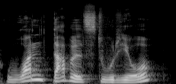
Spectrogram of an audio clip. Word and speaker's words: 100 Studio: Äh, die haben ein Studio, was sich im Prinzip schreibt 100 Studio, ausgesprochen werden soll es One Double Studio.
